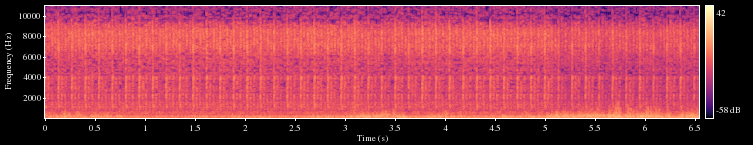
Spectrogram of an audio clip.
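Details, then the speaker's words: Volkswagen Polo 2012, 1.6 CFNA engine, cold start idle: quick, even tapping about four a second over the engine, one lifter slapping loudly and a couple faintly; hydraulic lifter tick that stops once warm. "Volkswagen Polo, 12 год, мотор 1.6, холодный старт. Поехали, заводим. Один сильно шлепает конденсатор и парочку немного."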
